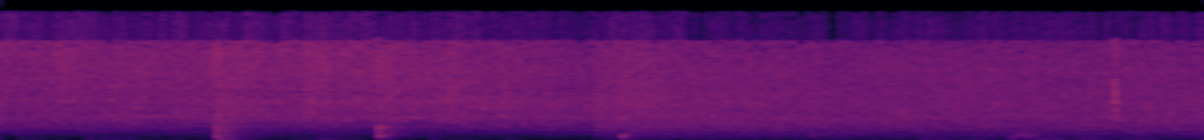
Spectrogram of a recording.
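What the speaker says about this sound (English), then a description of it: "now we're putting the beef, the mince" Beef mince tipped onto onions frying in a pot makes a continuous hiss and crackle, broken by a few sharp utensil knocks against the pot and a faint voice in the background.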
